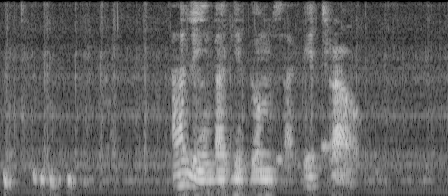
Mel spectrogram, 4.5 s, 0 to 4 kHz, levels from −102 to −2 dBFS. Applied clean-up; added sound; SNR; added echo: none; Domestic sounds, home sounds; 18 dB; reverberation time 0.2 s.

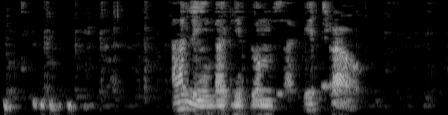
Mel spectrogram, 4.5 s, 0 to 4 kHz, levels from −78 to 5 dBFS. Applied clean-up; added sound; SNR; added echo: classical method WPE with log-MMSE.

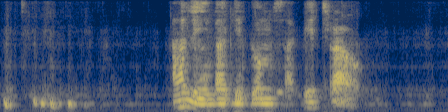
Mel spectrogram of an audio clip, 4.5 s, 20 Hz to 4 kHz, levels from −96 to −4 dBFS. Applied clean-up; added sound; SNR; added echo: neural separator model SepFormer DNS4.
